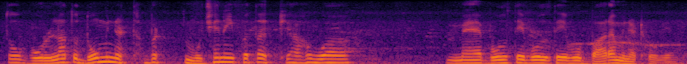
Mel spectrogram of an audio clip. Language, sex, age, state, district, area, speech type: Urdu, male, 30-45, Delhi, South Delhi, rural, spontaneous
